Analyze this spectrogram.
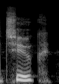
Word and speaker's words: toque: going to talk about torque, are you?" You're going to I go, "There's no R in there." He's like, "Yeah, there is. There is." I go, "It's toque."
